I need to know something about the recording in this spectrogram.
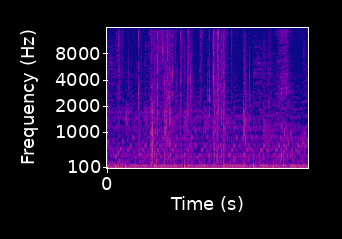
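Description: Crinkling and rustling of Yu-Gi-Oh cards being handled close to the microphone, a run of short crackly sounds, over background music with a steady low bass line.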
